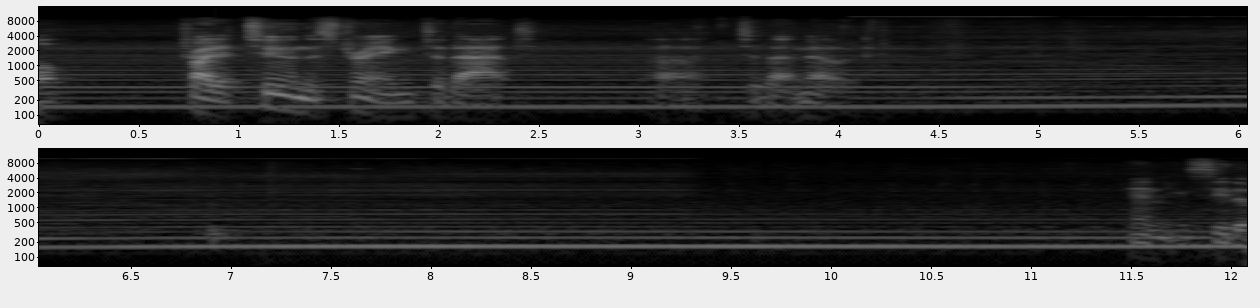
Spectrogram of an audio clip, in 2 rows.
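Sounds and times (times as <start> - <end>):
sustained ebow guitar tone: 0.0 - 12.0.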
